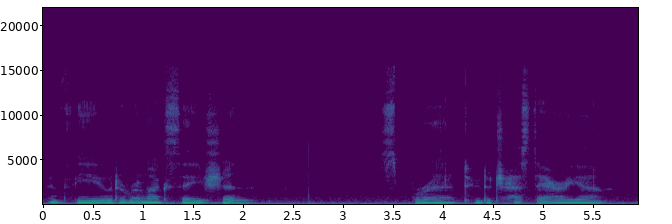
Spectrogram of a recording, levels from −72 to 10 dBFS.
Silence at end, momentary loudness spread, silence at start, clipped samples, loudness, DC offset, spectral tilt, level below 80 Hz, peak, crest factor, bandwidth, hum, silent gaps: 0 s; 18 LU; 0 s; under 0.1%; -35 LUFS; under 0.1%; -6 dB/octave; -46 dBFS; -20 dBFS; 14 dB; 15.5 kHz; none; none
